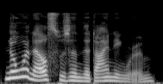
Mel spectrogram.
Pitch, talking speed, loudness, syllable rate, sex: 195 Hz, 295 wpm, -17 LUFS, 7.3 syllables/s, female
